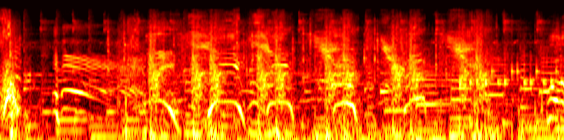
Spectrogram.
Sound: grunting

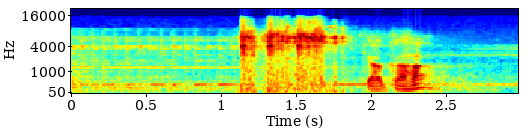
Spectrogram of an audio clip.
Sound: bangles clinking

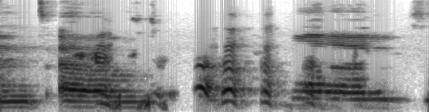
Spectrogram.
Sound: laughs

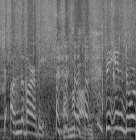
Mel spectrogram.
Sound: laughter

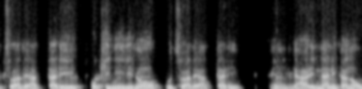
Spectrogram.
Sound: speaks in Japanese

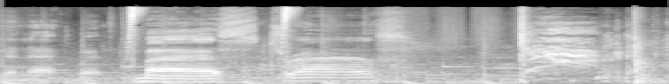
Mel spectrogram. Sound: laughs

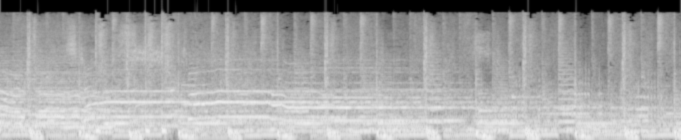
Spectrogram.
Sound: voice echoing

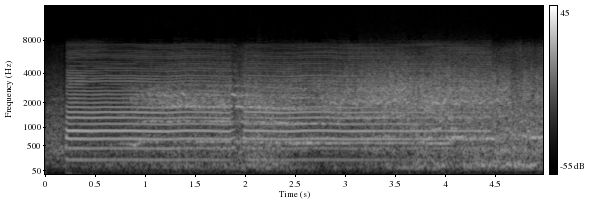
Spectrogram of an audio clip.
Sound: brakes squealing

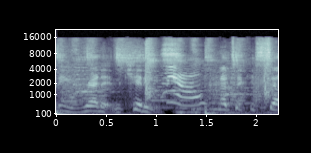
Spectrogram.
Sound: meow

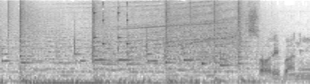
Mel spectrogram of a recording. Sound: phone chimes

